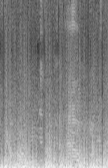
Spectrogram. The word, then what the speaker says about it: Yahawah: God's name is Yahawah.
